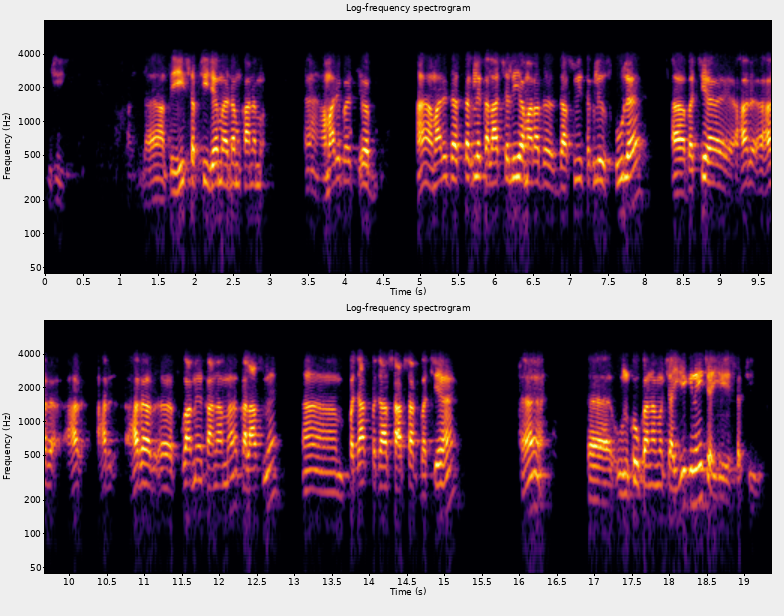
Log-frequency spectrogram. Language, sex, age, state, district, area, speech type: Hindi, male, 60+, Uttar Pradesh, Azamgarh, urban, conversation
